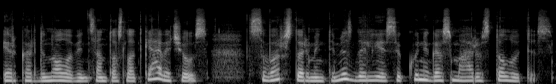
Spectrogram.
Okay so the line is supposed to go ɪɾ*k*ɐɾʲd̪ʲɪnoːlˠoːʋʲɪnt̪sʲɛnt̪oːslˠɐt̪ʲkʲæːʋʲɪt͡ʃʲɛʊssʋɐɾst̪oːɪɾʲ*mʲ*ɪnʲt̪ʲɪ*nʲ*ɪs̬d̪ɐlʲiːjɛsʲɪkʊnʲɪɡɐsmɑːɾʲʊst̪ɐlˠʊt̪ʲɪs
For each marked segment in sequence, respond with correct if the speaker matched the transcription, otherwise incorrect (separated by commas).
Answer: correct, correct, incorrect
